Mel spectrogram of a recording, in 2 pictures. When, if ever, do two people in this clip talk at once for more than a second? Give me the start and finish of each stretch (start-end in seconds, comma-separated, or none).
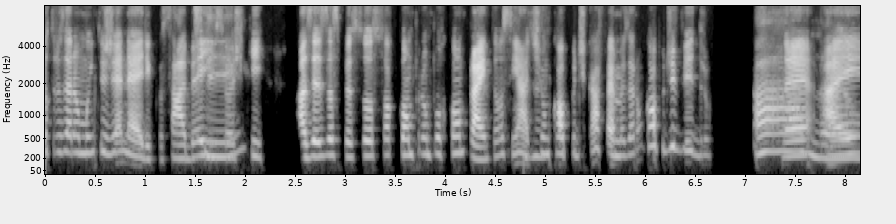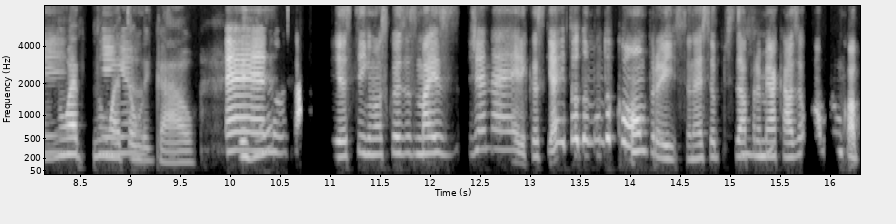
7.3-9.1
